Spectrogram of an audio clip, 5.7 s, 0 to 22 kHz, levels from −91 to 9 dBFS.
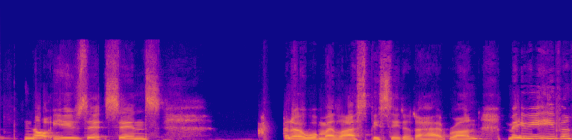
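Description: At 2.63 s the speech breaks off until 2.86 s, likely a long network dropout. The last sound gets stretched into a fading buzz for about 0.2 s, then 60 ms of silence, and it picks back up with 200 ms missing.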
